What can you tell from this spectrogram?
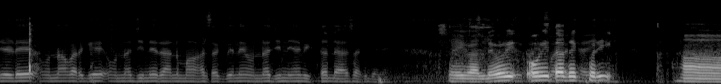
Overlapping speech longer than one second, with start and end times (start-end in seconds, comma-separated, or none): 4.5-6.1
